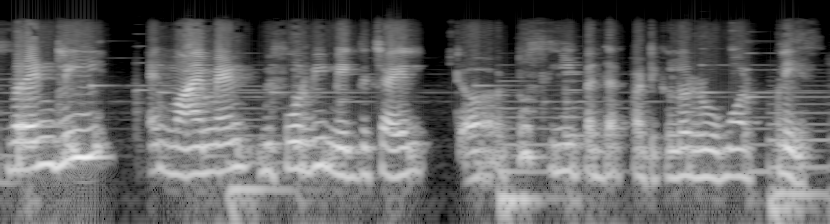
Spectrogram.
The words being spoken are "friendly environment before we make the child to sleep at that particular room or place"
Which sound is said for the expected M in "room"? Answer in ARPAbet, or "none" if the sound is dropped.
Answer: M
